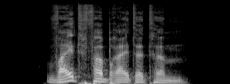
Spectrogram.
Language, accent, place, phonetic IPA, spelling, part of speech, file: German, Germany, Berlin, [ˈvaɪ̯tfɛɐ̯ˌbʁaɪ̯tətəm], weitverbreitetem, adjective, De-weitverbreitetem.ogg
- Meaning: strong dative masculine/neuter singular of weitverbreitet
